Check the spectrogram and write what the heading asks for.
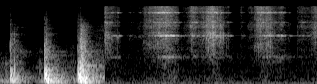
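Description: Hurried thudding footsteps, about four a second, that stop partway through. They give way to a lighter, pulsing rustle of scurrying with faint high ringing tones.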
